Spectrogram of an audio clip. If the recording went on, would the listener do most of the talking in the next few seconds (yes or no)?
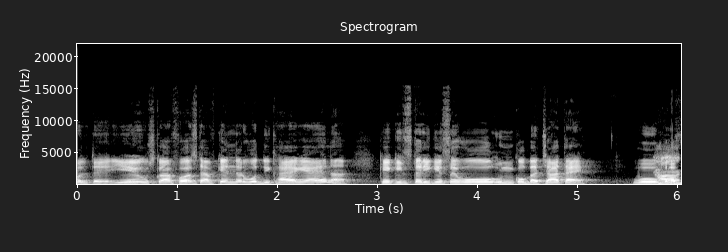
yes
